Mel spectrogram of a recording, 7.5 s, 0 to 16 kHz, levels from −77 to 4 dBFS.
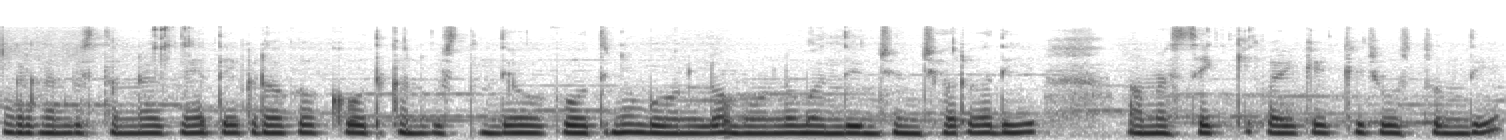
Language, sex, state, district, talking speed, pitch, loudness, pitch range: Telugu, female, Andhra Pradesh, Guntur, 150 wpm, 195 Hz, -14 LUFS, 190-205 Hz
